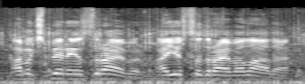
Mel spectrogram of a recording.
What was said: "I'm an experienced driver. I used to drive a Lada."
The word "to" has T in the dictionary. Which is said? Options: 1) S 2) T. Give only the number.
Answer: 2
